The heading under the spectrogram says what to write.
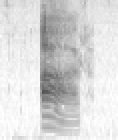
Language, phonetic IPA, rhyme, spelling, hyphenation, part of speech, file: Hungarian, [ˈaːr], -aːr, ár, ár, noun, Hu-ár.ogg
- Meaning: 1. price 2. cost (a negative consequence or loss that occurs or is required to occur) 3. flood 4. high tide, flow (as opposed to the ebb)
